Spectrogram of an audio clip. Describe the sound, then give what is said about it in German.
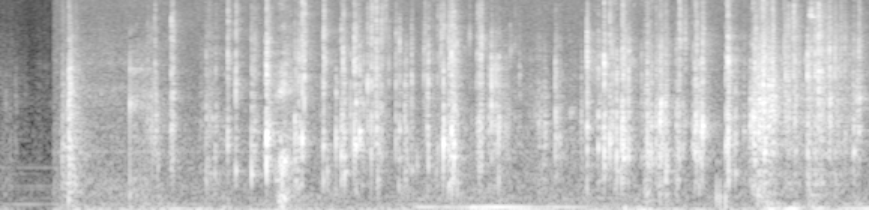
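An eight-sided die is rolled for healing in a tabletop role-playing game, rattling and clattering across a hard surface in a quick, dense burst of sharp clicks, fairly loud, continuing for several seconds with no one speaking. “Ja, Würfel, Würfelkullern ist wirklich ein tolles Geräusch.”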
